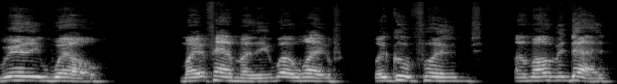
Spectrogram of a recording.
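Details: 42-year-old man with cerebral palsy since birth that affects his speech; he makes an effort to enunciate and speak louder. Dysarthria due to cerebral palsy.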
